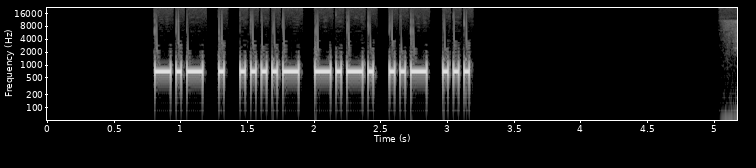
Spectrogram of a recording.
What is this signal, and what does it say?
Morse code, heard as a keyed tone, about 30 wpm, 700 Hz. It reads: KE4CUS
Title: USA Call Signs - 6 Characters - 30wpm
